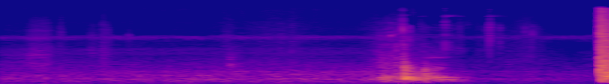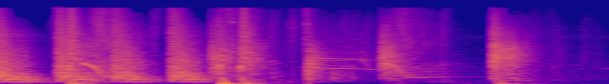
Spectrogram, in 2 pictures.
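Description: A brief knock, then about four seconds in a rapid string of some nine pistol shots fired into the wall beside a man, each a sharp crack with a short tail.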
